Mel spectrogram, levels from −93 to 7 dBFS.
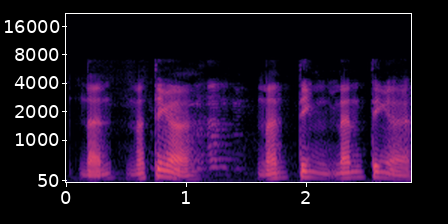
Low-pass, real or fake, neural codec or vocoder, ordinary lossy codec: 7.2 kHz; real; none; AAC, 32 kbps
